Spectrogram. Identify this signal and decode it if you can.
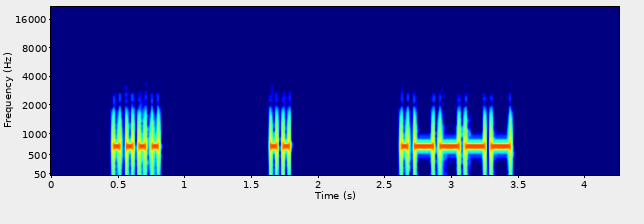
Morse code, heard as a keyed tone, about 25 wpm, spaced as for 9 wpm, 690 Hz. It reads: HI1
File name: Lesson 14e - Number 2 - Three Characters 25wpm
